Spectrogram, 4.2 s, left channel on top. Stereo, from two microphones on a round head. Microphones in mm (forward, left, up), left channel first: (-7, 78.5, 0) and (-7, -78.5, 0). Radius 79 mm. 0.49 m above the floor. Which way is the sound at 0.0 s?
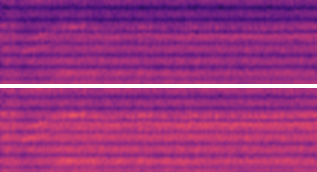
35° right (ahead or behind).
